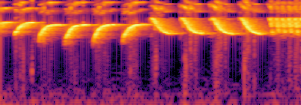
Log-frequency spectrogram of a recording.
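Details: Canary in full, energetic song with a long rolling phrase: a fast series of sweeping downward whistles repeated about three per second, shifting higher midway, ending in a rapid trill.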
